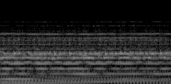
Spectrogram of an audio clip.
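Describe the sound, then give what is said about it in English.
A telephone rings steadily for the whole moment, a bright, sustained electronic trill with no voices over it, heard at moderate volume. “And the phone rings.”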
